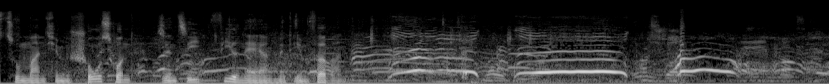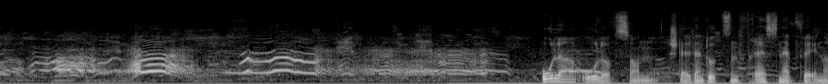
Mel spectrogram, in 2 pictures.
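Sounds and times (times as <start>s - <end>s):
speech: 0.1s - 4.0s, 4.8s - 5.7s, 6.4s - 7.0s, 13.8s - 16.5s
Siberian huskies, Malamutes, Samoyeds and Greenland sled dogs howling: 0.8s - 14.4s.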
